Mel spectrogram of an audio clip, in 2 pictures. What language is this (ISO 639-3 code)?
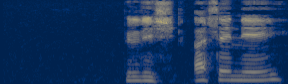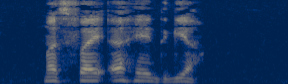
udl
